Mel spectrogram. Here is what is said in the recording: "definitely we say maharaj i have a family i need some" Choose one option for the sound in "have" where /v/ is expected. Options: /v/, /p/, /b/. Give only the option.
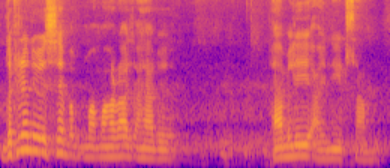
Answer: /b/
